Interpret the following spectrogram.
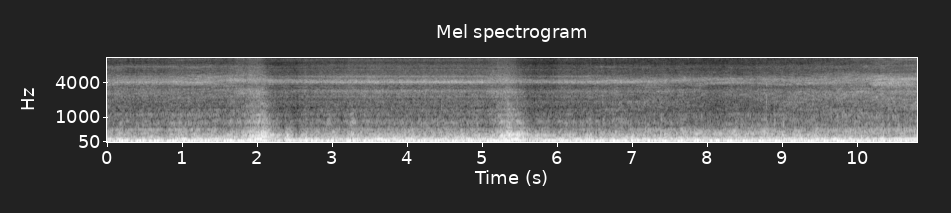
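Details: Deep, uneven idle rumble with stumbling surges; the engine hunts and runs rough. Spark returned after the coil wiring loom was moved. Fuel pressure was 50 after prime and over 60 during prime. It sneezes fuel and is really rich, with healthy cranking.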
